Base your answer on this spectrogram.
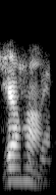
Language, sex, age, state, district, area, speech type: Sanskrit, male, 30-45, West Bengal, Murshidabad, urban, conversation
